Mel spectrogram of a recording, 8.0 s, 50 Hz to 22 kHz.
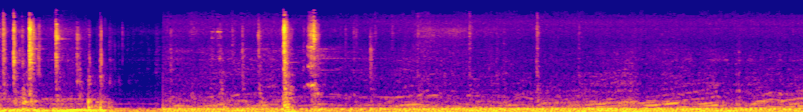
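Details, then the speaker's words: Nissan Skyline RB30DET drift car after an event, odd noise appeared: heavy low rumble with uneven, labouring note on startup; not a healthy sound, owner suspects gearbox, bottom end or damper, cause unconfirmed. "Kuulit sä Mikä ääni ihan V Joo ei oo terveääni ei oo terve ääni"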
